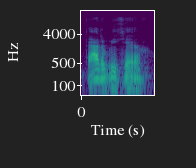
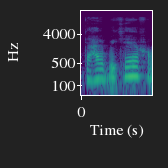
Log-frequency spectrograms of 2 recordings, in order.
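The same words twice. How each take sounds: First: Soft unvoiced whisper of a warning. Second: Said in the usual way. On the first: Real, not acted. Vlogger warns viewers about dating sites in a whisper. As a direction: breathe the warning out with no voice.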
